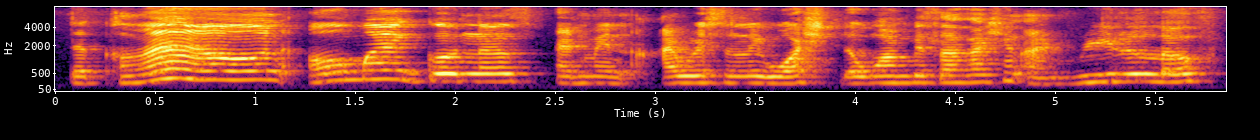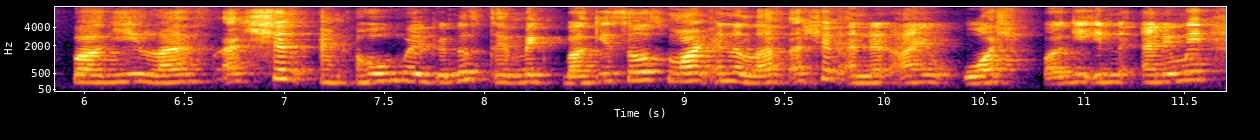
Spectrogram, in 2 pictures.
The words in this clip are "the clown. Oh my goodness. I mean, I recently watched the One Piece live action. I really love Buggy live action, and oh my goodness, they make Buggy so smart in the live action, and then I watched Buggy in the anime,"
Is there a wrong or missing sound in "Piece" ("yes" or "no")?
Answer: yes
